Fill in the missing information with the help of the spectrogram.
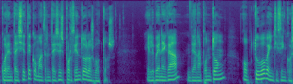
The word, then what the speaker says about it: BNG: Por cierto, cuando pronuncio BNG, Bloque Nacionalista Galego, no digo BNG, porque la letra G en gallego se pronuncia así, GA, y así es como se le llama al partido, BNG.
